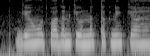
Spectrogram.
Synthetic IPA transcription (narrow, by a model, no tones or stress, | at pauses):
ɡɛːɦũʊt̪paːd̪ənkiʊnːət̪ːɐknikːjaːɦɛ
